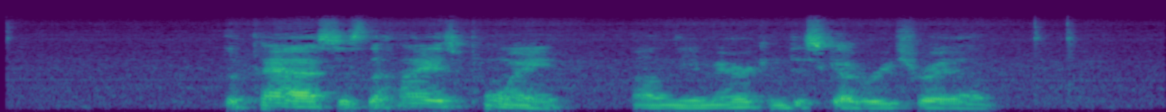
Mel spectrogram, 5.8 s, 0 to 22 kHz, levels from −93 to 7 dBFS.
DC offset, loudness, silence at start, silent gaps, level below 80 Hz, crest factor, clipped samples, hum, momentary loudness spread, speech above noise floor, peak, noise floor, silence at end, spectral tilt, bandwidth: under 0.1%; -27 LUFS; 1.1 s; none; -72 dBFS; 22 dB; under 0.1%; none; 17 LU; 32 dB; -6 dBFS; -59 dBFS; 0.45 s; -3.5 dB/octave; 11.5 kHz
